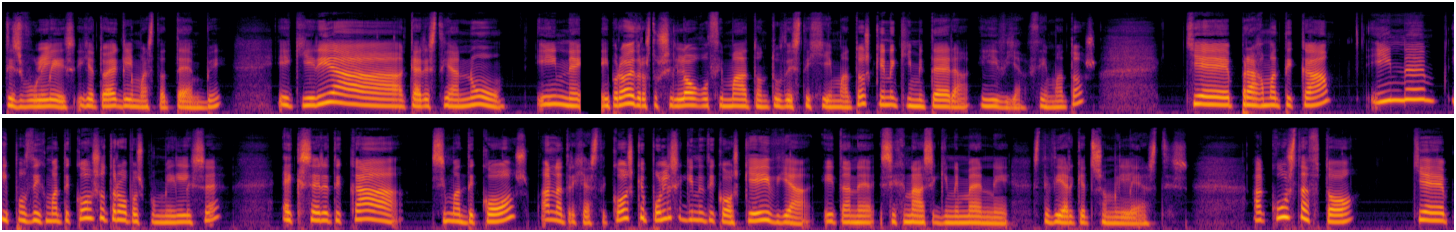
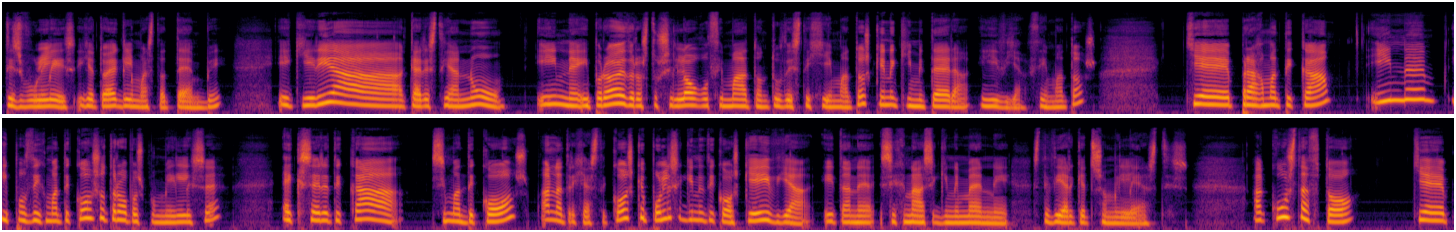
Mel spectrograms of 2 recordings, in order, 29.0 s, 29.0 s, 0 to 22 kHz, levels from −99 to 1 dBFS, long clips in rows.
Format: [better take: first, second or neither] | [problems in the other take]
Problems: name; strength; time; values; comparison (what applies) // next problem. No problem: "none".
second | audio freezing; at 6 s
